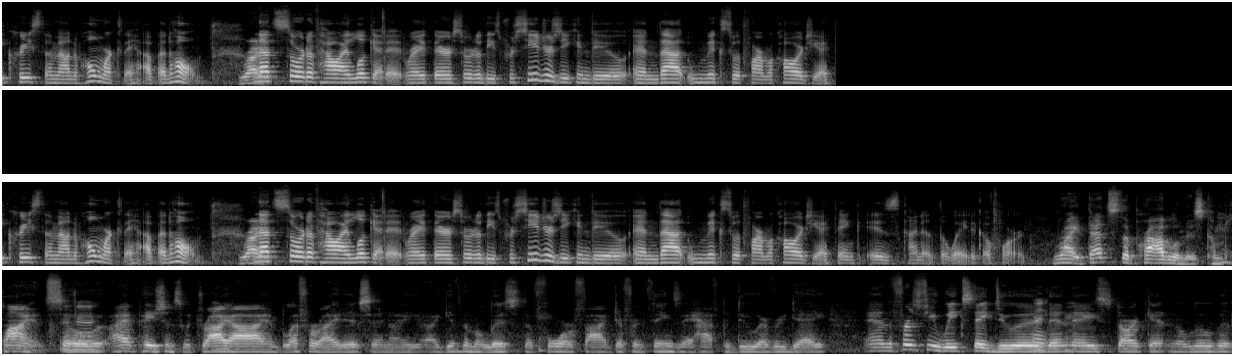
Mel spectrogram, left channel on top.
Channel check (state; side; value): drops out; left; at 8.3 s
